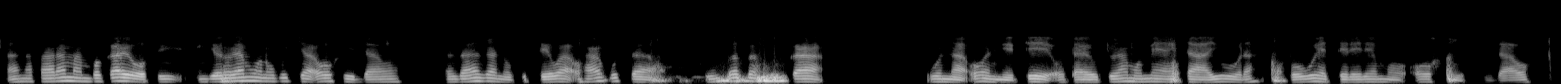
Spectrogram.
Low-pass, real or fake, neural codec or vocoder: 3.6 kHz; fake; codec, 16 kHz in and 24 kHz out, 1 kbps, XY-Tokenizer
